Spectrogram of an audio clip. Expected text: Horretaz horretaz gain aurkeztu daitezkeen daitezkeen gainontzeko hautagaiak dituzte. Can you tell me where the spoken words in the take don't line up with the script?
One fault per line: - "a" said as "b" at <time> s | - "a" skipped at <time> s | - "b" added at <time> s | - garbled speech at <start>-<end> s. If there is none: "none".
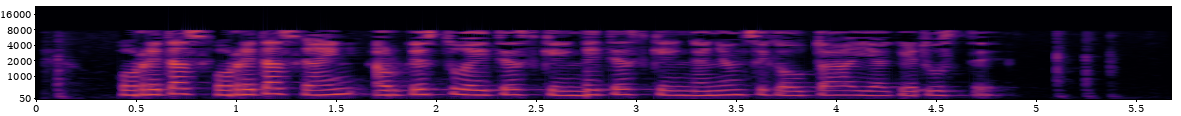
none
